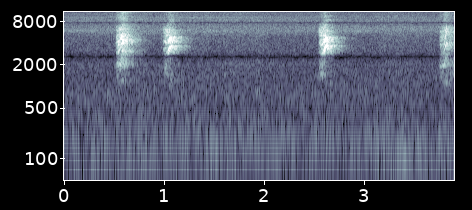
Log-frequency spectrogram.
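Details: Barn swallow fledglings eleven days after fledging, three young returned; loud sharp high chirps in pairs, two near the start and two near the end, with a constant faint tone behind.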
